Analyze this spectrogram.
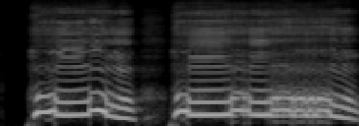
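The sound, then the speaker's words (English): A human voice imitates a llama being chased by a wolf with two long, strained, groaning cries whose pitch wavers and drops at the end, loud and alone. “the noise that a llama would make if being chased by a wolf.”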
